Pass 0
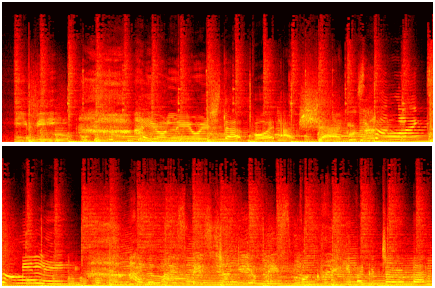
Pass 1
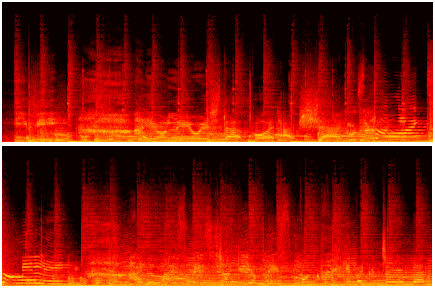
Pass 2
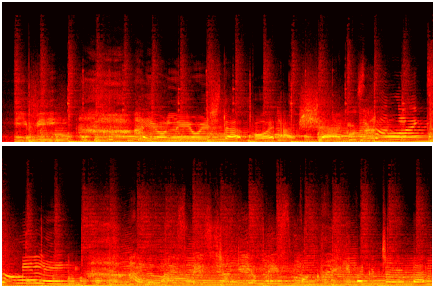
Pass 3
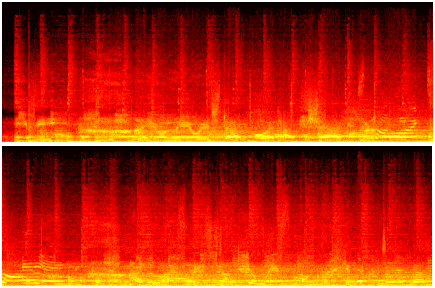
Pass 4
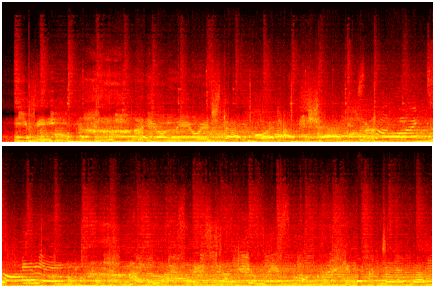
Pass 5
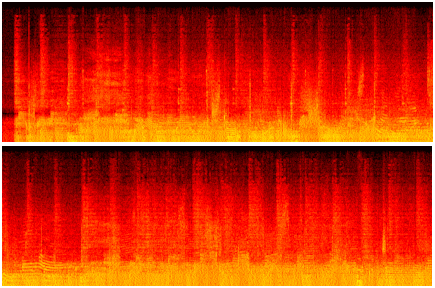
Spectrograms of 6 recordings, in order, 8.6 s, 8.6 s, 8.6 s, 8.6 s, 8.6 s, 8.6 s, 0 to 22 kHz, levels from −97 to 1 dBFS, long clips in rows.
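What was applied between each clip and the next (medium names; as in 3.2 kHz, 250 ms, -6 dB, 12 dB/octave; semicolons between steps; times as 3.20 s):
treble shelf 4.8 kHz -10.5 dB; peak limiter -20 dBFS, peak gain reduction 3 dB; trim -6.5 dB
peaking EQ 870 Hz +10.5 dB 0.27 oct
LFO notch square 3.1 Hz 460–4500 Hz; in parallel at -4 dB: hard clipper -28.5 dBFS, distortion -15 dB; on the sum: echo that smears into a reverb 460 ms, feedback 64%, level -9.5 dB; trim +5.5 dB
peak limiter -17.5 dBFS, peak gain reduction 6.5 dB
spectral peaks clipped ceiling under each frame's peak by 22 dB; trim -2 dB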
